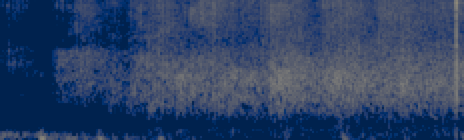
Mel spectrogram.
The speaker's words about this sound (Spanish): Queremos saludarlos, darles la bienvenida y decirles con este gran aplauso que estamos muy contentos con que nos acompañe.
